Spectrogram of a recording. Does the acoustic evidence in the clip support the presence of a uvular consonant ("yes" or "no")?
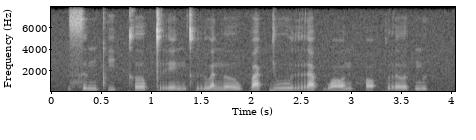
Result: no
